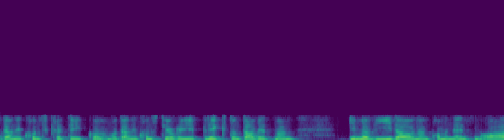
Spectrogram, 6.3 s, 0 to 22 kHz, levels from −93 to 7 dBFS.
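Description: A speech clip carried over the AMR narrowband mobile codec, so nothing above 4 kHz comes through. From 1.26 to 1.40 s there are lost AMR speech frames. The decoder reuses its last good settings with falling gain, so the sound drags and fades. The gap lasts about 60 ms, which fits three 20 ms frames.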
